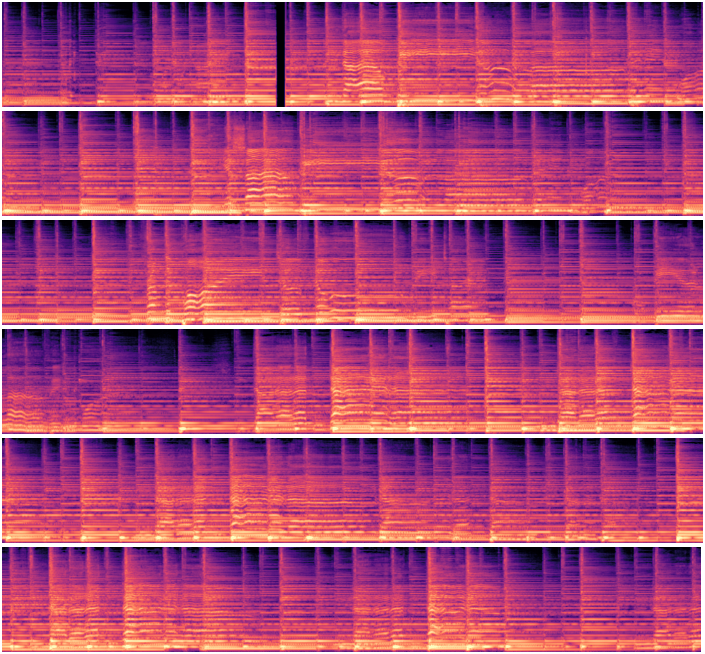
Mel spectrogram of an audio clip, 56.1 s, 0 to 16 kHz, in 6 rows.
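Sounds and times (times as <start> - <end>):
picked acoustic guitar lead: 0.0 - 56.0
strummed acoustic guitar chords: 0.0 - 56.0.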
